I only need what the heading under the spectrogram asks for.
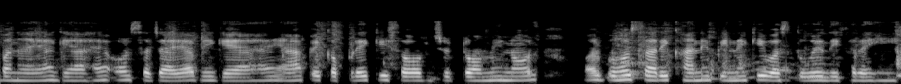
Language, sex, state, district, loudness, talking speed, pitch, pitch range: Hindi, female, Uttar Pradesh, Varanasi, -18 LUFS, 165 wpm, 185 Hz, 180-195 Hz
